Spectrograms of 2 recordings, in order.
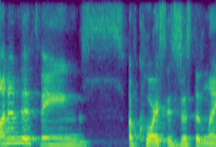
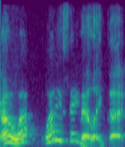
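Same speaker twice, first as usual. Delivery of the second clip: high, fast, puzzled question; puzzled surprise; 11 semitones higher, 6 dB quieter, faster than usual. Retold or imitated. To Spanish speakers about their phrasing, high surprised puzzlement. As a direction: replay your own confusion at a strange phrase. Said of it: "but you're like".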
